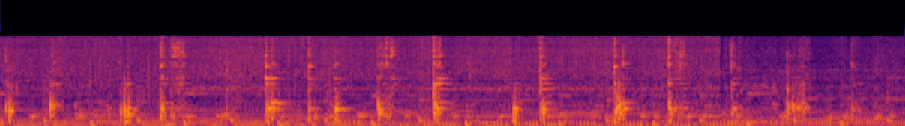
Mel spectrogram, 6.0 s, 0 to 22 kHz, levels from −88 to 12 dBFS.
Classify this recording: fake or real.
fake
